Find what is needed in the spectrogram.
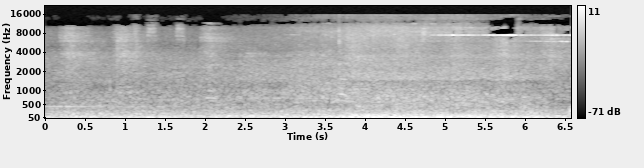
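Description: Street traffic noise: a steady low rumble of vehicles, growing slightly louder over a few seconds.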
